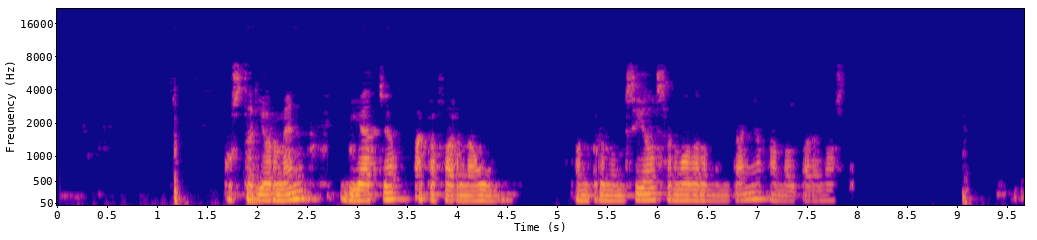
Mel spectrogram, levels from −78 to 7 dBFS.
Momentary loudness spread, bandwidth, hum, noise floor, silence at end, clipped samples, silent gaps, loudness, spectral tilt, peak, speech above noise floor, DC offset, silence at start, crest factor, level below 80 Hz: 18 LU; 7.2 kHz; none; under -90 dBFS; 0 s; under 0.1%; 8.21-8.31 s, 8.49-8.56 s; -17 LUFS; -8 dB/octave; -2 dBFS; over 74 dB; under 0.1%; 1.15 s; 16 dB; -44 dBFS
